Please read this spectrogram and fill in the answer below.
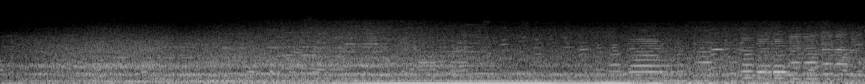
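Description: A large vehicle's engine running close by on the street, a steady low drone that builds over the first few seconds and drops away about six and a half seconds in.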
